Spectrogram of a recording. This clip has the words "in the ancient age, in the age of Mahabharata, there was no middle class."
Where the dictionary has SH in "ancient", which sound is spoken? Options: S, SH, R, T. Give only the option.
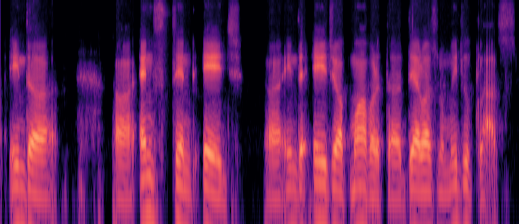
S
